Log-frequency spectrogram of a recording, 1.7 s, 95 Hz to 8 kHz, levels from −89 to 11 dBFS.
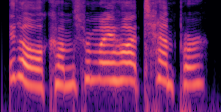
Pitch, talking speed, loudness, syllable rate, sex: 310 Hz, 255 wpm, -16 LUFS, 6.1 syllables/s, female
